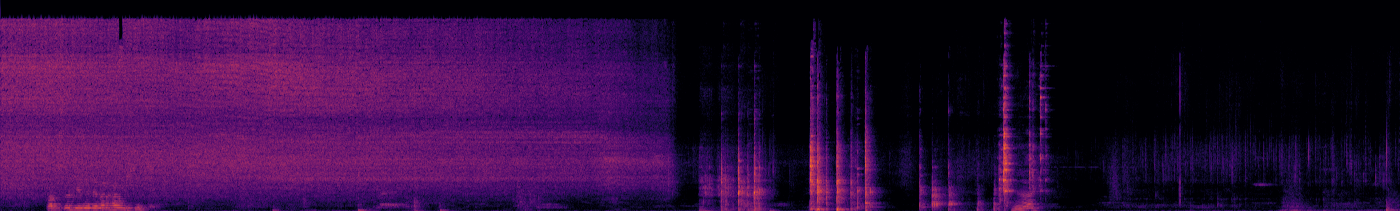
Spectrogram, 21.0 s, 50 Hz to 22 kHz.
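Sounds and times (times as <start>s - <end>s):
pot of soup hissing: 0.0s - 11.2s
spoon scraping a pot: 10.5s - 11.6s, 13.8s - 15.8s.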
